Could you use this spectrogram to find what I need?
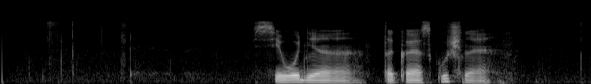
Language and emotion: Russian, neutral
